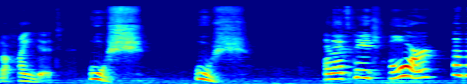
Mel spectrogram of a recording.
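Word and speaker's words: 'uS: then finally we've got the word for leg oosh now you notice here there's the car with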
